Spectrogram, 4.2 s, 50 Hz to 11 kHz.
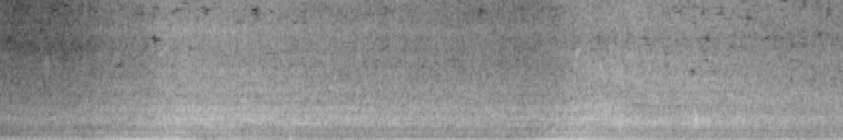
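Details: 200,000-mile Saab 9-5 Aero after the cracked center muffler was cut out and straight-piped: deep, clean exhaust rasp rising and falling with two throttle blips, no leak ticking or puffing; exhaust sounds healthy.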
